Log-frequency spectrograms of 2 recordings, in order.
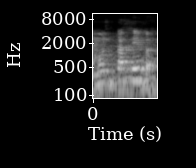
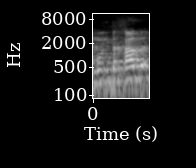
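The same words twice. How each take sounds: First: मुंतखिब ending in "-khib"; short i after the kh in मुंतखिब; mispronunciation demo. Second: मुंतखब ending in "-khab"; short a after the kh in मुंतखब; correct pronunciation. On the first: Teacher showing pupils the error, mispronunciation demo. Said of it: "गलत है". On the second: Teacher showing pupils the fix, correct pronunciation. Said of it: "दुरुस्त है". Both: Shown as a demonstration.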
